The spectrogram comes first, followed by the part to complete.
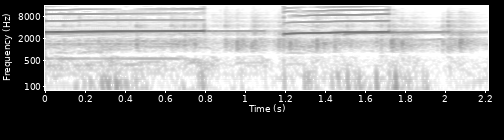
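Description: Electronic dub siren from the sound system's mixer: a high tone that sweeps upward and holds, cuts off just under a second in, then sounds again briefly with a slight rise.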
